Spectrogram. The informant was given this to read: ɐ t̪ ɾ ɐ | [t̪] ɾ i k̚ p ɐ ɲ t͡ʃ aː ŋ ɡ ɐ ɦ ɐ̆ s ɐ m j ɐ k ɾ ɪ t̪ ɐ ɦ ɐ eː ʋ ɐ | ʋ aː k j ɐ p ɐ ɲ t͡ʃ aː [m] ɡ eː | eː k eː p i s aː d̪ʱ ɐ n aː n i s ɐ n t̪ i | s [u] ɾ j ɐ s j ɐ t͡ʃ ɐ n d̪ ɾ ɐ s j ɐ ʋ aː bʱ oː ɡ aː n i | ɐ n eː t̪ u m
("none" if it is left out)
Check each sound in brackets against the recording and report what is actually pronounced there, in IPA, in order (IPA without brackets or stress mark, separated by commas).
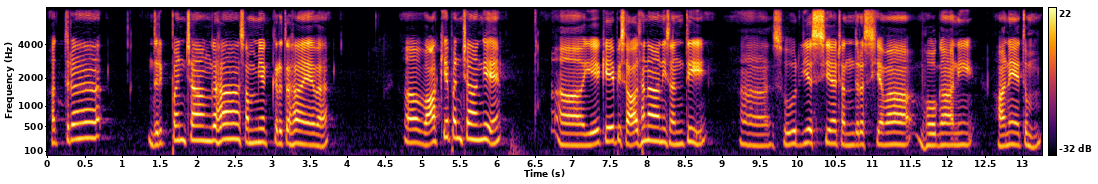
d̪, ŋ, uː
